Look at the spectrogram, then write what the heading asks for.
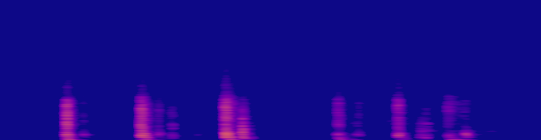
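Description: Typing on a computer keyboard: about a dozen crisp key clicks in small quick clusters separated by short pauses, close and clear against near silence.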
